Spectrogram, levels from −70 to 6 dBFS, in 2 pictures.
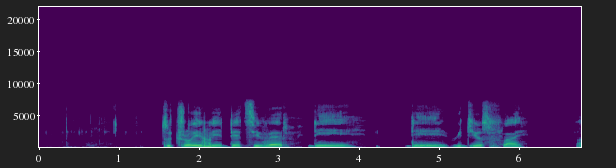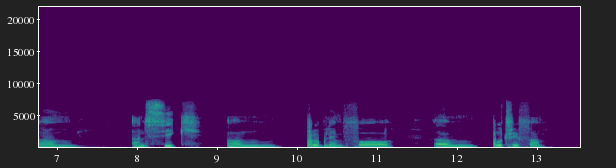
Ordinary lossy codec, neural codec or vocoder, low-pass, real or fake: none; codec, 16 kHz, 8 kbps, FreqCodec, larger model; none; fake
